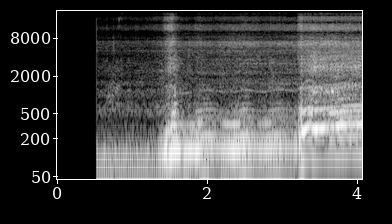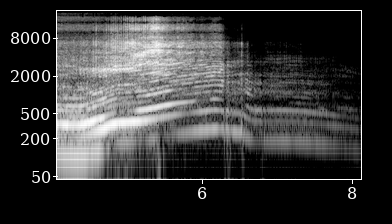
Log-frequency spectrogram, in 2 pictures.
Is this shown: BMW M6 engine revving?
yes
